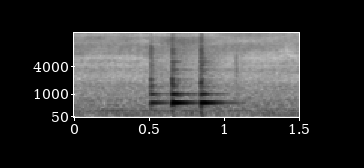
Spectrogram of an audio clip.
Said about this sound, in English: The anchovy fillet, they're gonna break in pieces, so they don't worry about it. They're gonna break by themselves. See, look at this. Just stir this around.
